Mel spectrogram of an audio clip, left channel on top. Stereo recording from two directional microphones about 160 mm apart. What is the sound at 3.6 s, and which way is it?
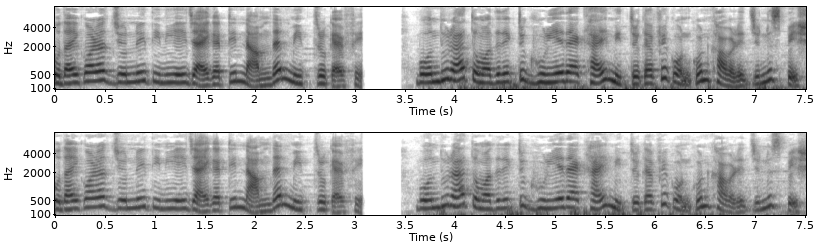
A woman's voice, 35° left (ahead or behind).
